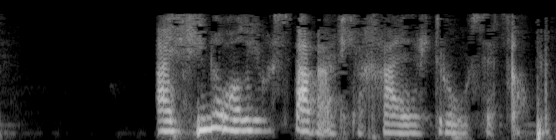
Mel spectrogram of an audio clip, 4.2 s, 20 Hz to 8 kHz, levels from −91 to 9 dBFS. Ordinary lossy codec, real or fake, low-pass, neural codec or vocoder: MP3, 24 kbps; fake; 7.2 kHz; codec, 24 kHz, 1.5 kbps, HILCodec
